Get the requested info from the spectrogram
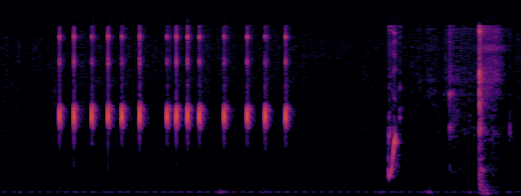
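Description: Faint phone notification tones from incoming review alerts: a quick run of about fourteen short high beeps, then a single rising chirp about five seconds in.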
